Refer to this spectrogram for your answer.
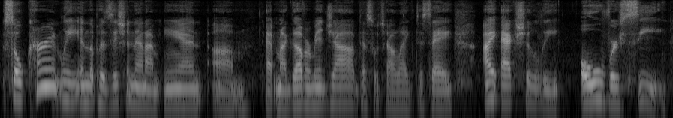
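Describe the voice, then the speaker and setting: A young woman hosts her own podcast at an unhurried, slow pace. Her voice is gravelly and a bit low. She has a sore throat and talks to her listeners in a playful, chatty way. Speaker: podcast host. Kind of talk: casual chat.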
